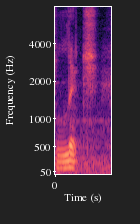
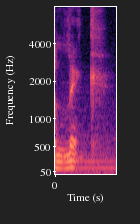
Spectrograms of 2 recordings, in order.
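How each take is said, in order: First: The word ends with a ch sound. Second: The word ends with a k sound. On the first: The speaker calls it right. "but it's Lich" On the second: The speaker calls it wrong. "I was pronouncing Lich a lick"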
